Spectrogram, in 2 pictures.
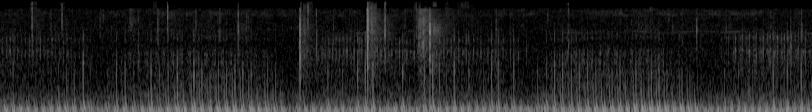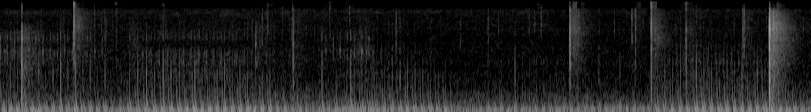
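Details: A sleeping cat purrs gently and evenly, low throbbing rumble swelling and easing in cycles, accompanied by light crackling and a few louder pops from a nearby fireplace.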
